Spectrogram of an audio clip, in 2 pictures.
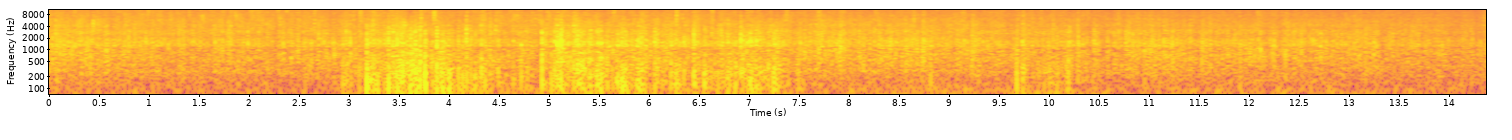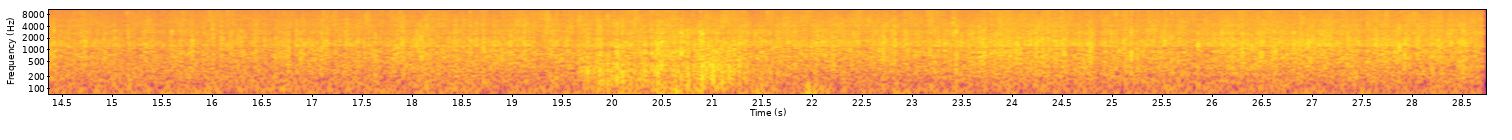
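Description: Steady rain falling and pattering on surfaces, with two louder swells, one about three seconds in lasting a few seconds and a shorter one about twenty seconds in.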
